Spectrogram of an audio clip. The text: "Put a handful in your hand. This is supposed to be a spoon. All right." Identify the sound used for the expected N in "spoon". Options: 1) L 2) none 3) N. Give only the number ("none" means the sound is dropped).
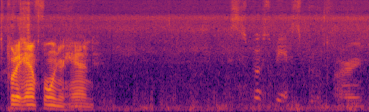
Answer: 2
